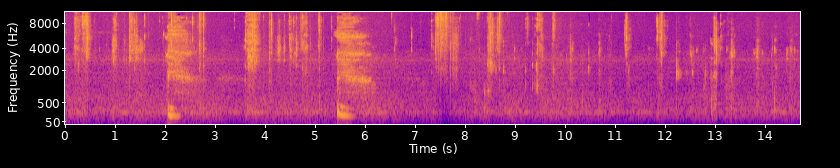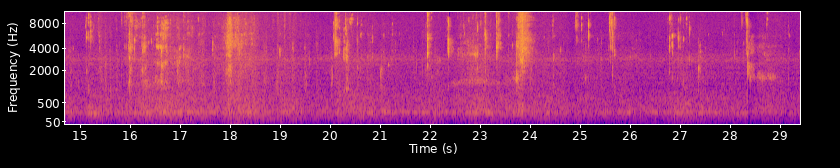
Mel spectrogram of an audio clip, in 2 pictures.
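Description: Close-up chewing and crunching of a fried shrimp spring roll: many crisp crunches and wet mouth sounds. Two short falling vocal sounds from the eater come a few seconds in.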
